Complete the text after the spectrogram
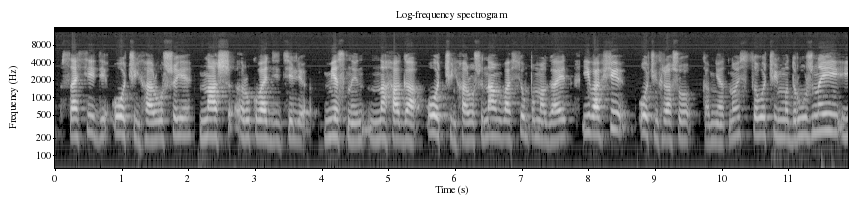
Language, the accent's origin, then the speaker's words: Russian; Saratov Oblast, Russia; born there; Родилась в Саратовской области, в семье хороших людей.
